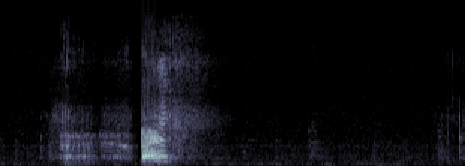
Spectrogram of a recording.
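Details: Pet dog making weird noises: a drawn-out raspy groan followed by one loud, harsh, abrupt bark-like blast that fades away, then near silence.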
